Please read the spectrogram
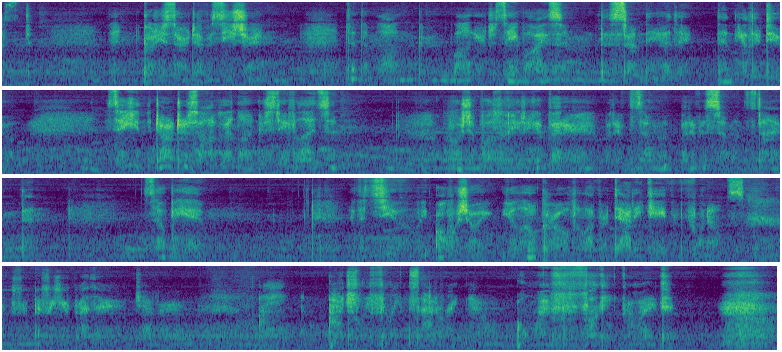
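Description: A person whispering in short phrases with brief pauses between them.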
